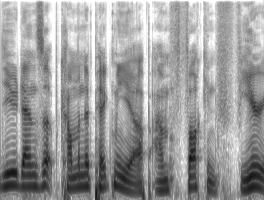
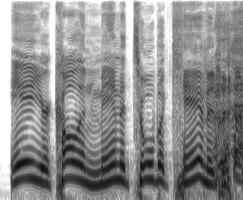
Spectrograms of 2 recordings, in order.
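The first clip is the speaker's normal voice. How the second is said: high-pitched mock Canadian phone lady; Canadian accent; 10 semitones higher, 3 dB louder than usual. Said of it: "like the most Canadian".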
